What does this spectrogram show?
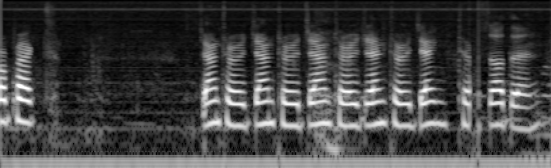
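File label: "gentle", spoken word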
